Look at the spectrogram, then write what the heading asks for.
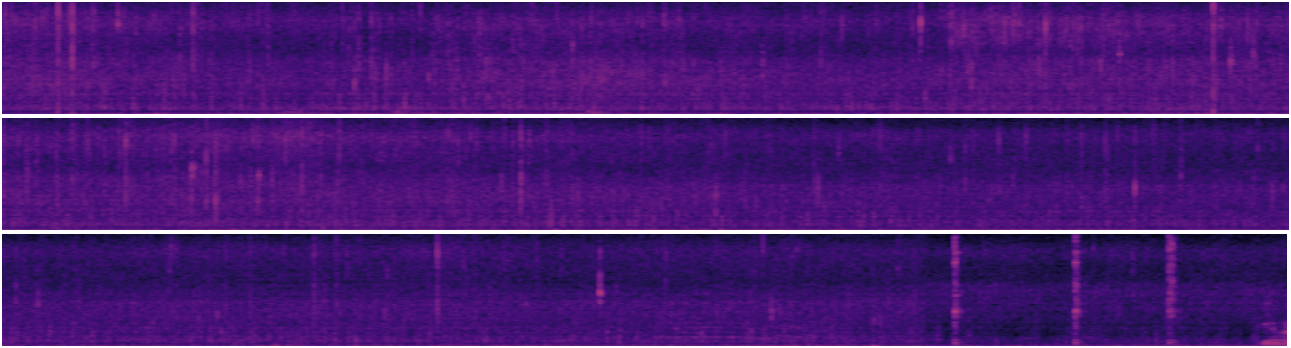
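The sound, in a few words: breakfast snacks frying in hot oil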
